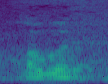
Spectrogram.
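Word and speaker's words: hour: से पहले द और आवर से पहले एन, क्योंकि एच साइलेंट है यहाँ पर।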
